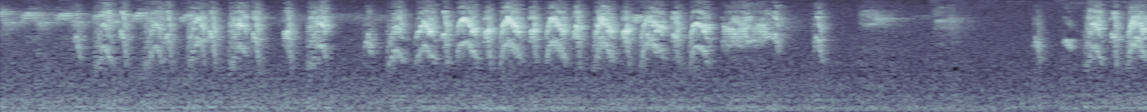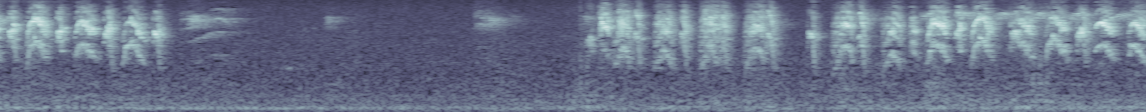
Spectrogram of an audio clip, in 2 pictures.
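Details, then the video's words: Male Crimson Sunbird (sogon) in excited lure song used to draw responses from rivals. Long rapid high twittering phrases about two to three seconds each, separated by clear pauses. "SOGON GACOR PANCINGAN BAHAN IJOAN"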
